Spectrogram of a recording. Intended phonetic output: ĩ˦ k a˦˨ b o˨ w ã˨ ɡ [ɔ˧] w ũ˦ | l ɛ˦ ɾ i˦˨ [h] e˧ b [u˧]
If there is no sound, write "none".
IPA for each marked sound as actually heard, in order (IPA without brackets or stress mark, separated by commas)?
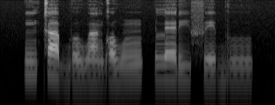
ɔ˧, f, u˧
